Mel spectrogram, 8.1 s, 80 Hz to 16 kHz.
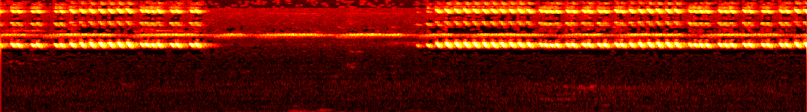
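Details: Crickets among an autumn night chorus of insects in a garden vegetable field, recorded on a DR-40X: rapid pulsed chirping trills for two seconds, a two-second lull, then steady pulsing again over a continuous thin high tone from another insect.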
